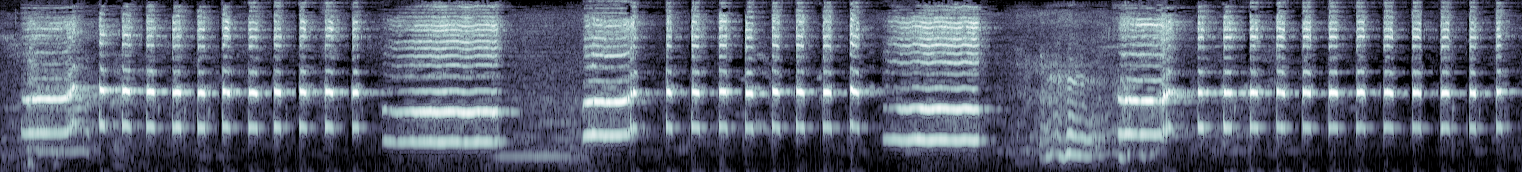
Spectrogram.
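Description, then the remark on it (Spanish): A parrot sings an opera-like tune, rapid bursts of short staccato notes broken by a few long, held tones, loud with no talking over it. “Sí, pero estos son loros que, de verdad.”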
